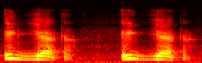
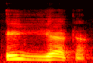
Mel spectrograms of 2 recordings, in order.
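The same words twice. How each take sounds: First: إياك with the ya pressed hard and heavy; wrong heavy ya. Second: إياك with a soft, light doubled ya; correct soft ya. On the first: Teacher imitates the common mistake, ya pressed hard. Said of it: "يقرأ الياء بالشدة". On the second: Teacher gives the correct إياك, ya soft and gentle. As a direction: let the ya in إياك stay gentle. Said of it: "ولكن". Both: Shown as a demonstration.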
